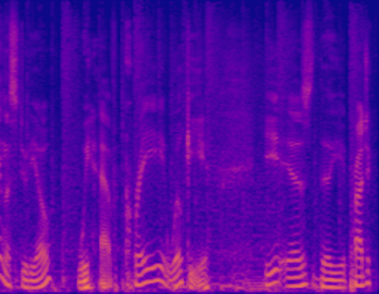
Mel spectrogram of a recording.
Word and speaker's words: Crae: You don't hear Crae a lot. Yeah, not many people do. There's the Crae supercomputer. Oh, yes. Yeah. Although I think that's spelled C-R-A-Y, and you're C-R-A-E.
